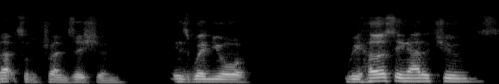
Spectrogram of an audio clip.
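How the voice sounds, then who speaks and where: With an English accent, a man talks at a moderate pace. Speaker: psychotherapist. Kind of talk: casual chat. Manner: halting.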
